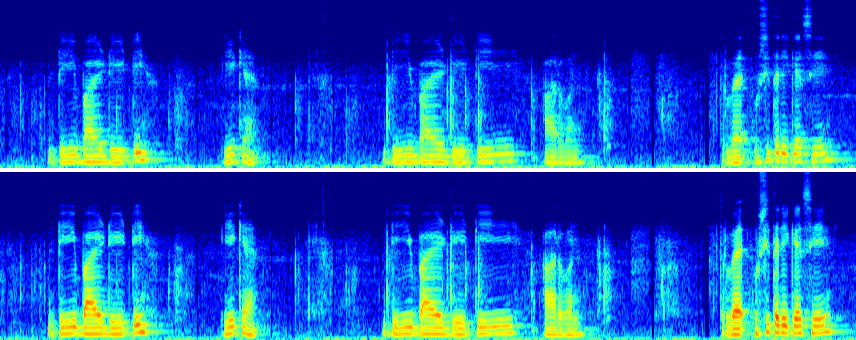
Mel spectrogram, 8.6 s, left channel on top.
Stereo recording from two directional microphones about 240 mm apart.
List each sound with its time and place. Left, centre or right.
0.5 s speech: right
3.9 s speech: right
7.3 s speech: right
